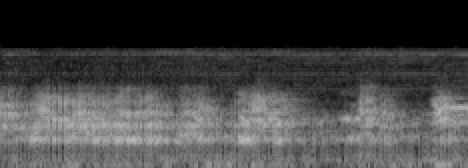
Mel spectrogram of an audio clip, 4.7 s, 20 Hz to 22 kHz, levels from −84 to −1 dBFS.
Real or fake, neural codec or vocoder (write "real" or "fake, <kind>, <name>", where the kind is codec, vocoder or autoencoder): fake, vocoder, HiFi-GAN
